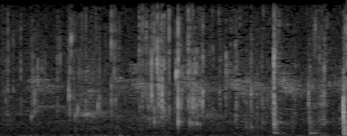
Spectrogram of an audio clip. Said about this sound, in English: The last thing I was thinking about when I was planting my flowers is that plants need water to live as well. I have to water my plants every day to make sure that my plants don't stop growing, and so I'm going to give them some water now.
